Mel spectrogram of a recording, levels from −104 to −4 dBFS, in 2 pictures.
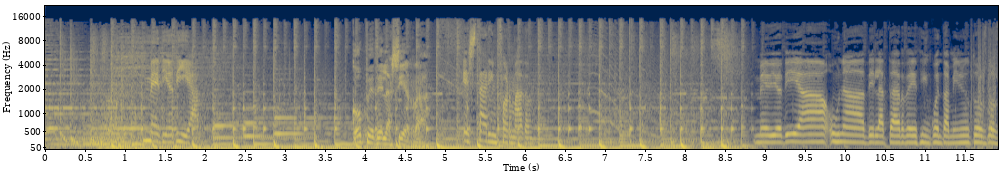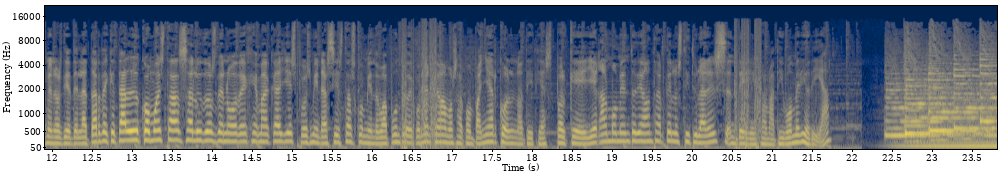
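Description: A worn or dirty contact somewhere in the signal path is making and breaking, producing loose connector crackle: the audio is chopped into irregular bursts of scratchy crackle at 11.57 to 11.88 s, 16.38 to 16.86 s, and 20.53 to 20.86 s.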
